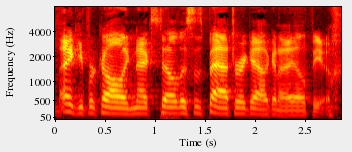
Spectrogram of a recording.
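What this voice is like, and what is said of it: Imitates another person's voice. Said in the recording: “my best Patrick Warburton impression I possibly can”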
